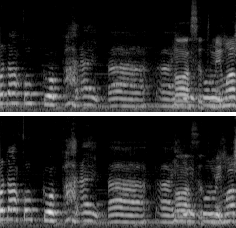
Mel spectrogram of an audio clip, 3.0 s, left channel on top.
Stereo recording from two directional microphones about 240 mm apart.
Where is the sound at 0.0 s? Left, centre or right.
Right.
